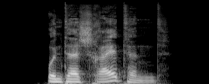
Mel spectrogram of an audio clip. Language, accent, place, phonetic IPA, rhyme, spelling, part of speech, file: German, Germany, Berlin, [ˌʊntɐˈʃʁaɪ̯tn̩t], -aɪ̯tn̩t, unterschreitend, verb, De-unterschreitend.ogg
- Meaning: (verb) present participle of unterschreiten; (adjective) falling below, falling short of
